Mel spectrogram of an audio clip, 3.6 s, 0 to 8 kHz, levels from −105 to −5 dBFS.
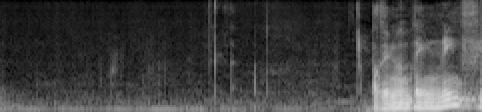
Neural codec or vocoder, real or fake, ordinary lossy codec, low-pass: codec, 16 kHz, 4 kbps, FreqCodec, larger model; fake; none; none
